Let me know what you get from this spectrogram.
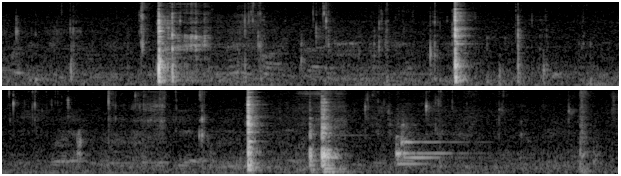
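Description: Eating sounds: chewing and mouth noises with a handful of sharp clicks and taps, the loudest a little over a second in, at about three and a half seconds and at about six and a half seconds.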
